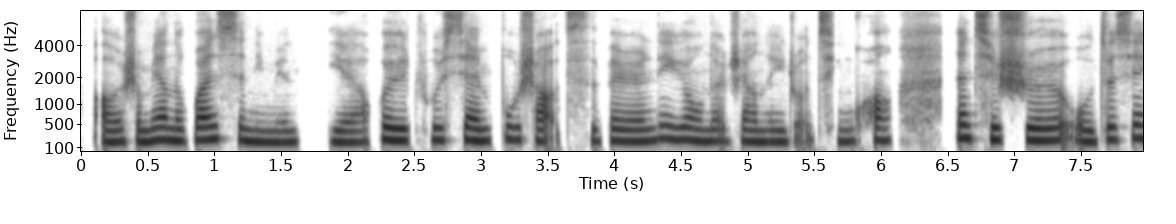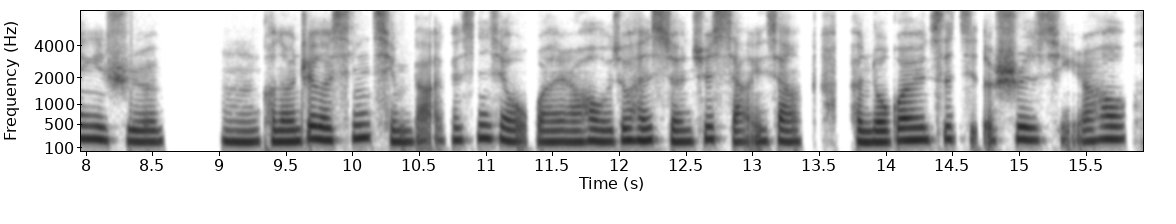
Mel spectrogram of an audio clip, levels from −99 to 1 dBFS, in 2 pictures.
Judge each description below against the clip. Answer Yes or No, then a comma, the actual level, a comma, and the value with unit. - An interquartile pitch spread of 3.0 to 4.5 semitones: No, narrow, 2.5 semitones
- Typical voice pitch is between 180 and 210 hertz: Yes, high, 205 Hz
